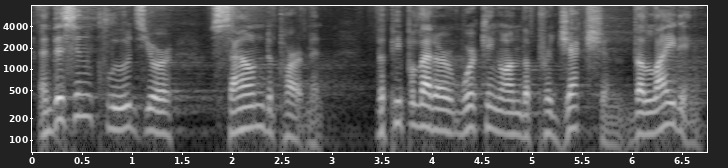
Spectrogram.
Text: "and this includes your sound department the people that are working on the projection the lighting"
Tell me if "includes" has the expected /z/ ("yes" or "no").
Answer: yes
